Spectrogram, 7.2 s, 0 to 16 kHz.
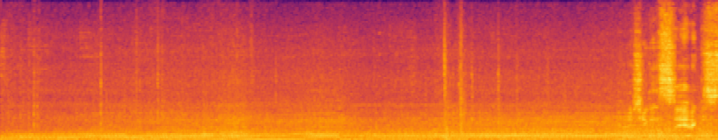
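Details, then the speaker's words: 2005 Pontiac Sunfire two-door coupe, automatic, no warning lights, on a test drive under firm but not full throttle up to 55 mph: engine note climbs steadily, dips cleanly at each shift and pulls again without flare or slip; normal smooth shifting. "stepped on the gas not all the way but pretty good and it got us right up to 55 miles an hour I'm sure you could see it shifted nice and smooth up through the gears"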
